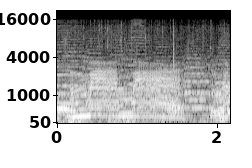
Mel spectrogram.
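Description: A long, held voice-like moan that slides up at the start, holds one pitch and falls away at the end, followed at the very end by a second such moan, with music under it.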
